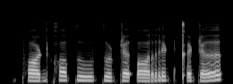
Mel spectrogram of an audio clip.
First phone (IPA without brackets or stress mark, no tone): pʰ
